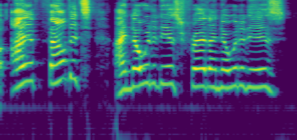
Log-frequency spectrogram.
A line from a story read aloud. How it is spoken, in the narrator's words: the plump sister, falling into the similar state, cried out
